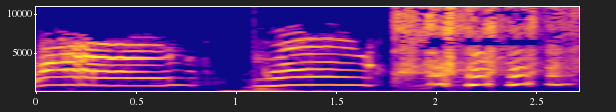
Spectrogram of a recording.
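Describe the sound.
A domestic cat meows: two long, clear, harmonic meows in a row, then a rougher, noisier cry that breaks up toward the end.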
